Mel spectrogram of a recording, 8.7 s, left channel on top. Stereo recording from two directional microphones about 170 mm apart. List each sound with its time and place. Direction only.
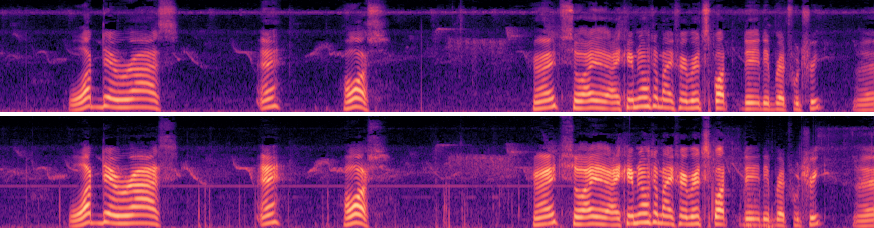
0.7 s speech: 20° left (ahead or behind)
3.4 s speech: 20° left (ahead or behind)
5.3 s speech: 30° left (ahead or behind); by 8.7 s 10° left (ahead or behind)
